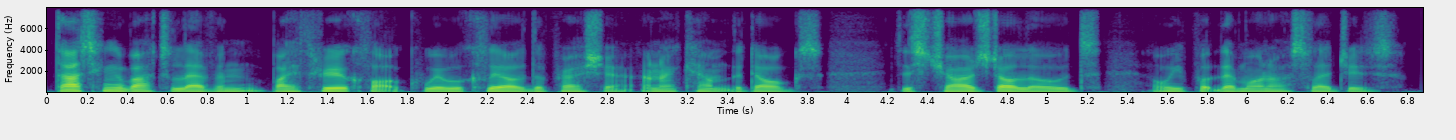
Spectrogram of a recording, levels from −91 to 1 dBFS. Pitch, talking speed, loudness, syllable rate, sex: 120 Hz, 235 wpm, -21 LUFS, 6.3 syllables/s, male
